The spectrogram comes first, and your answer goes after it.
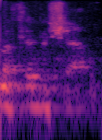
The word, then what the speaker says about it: Mephibosheth: how to say it if you say no fibbin Mephibosheth weird but it goes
